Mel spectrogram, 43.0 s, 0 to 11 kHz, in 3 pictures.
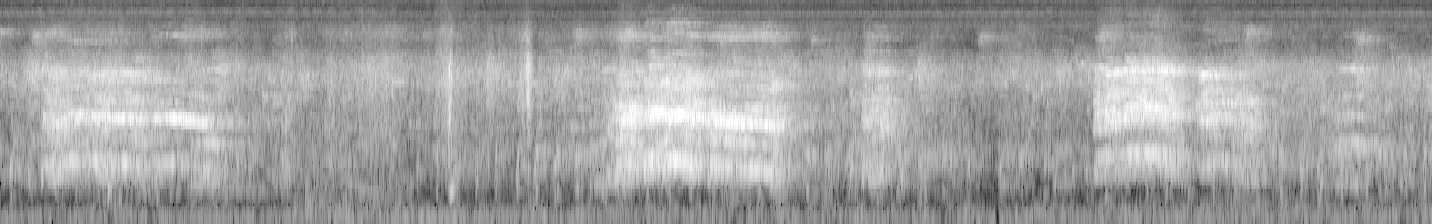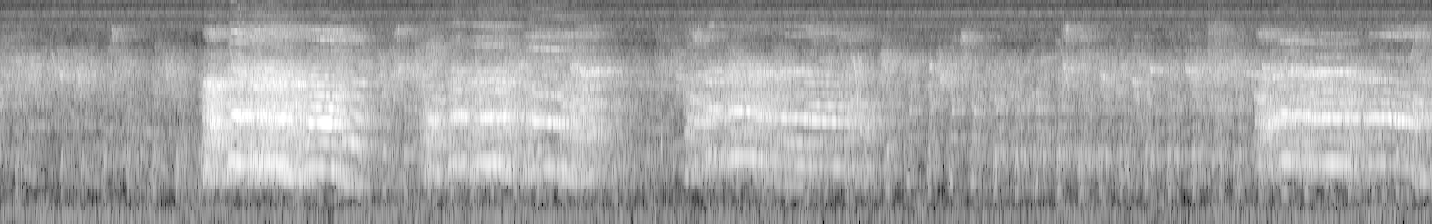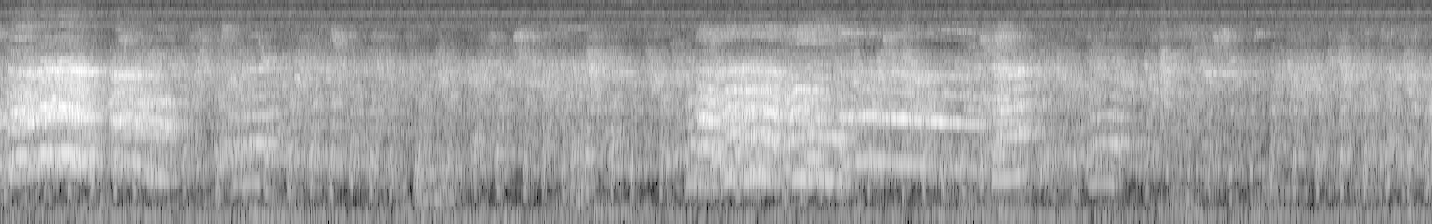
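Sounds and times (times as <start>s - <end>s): roosters crowing: 0.0s - 4.5s, 5.2s - 9.3s, 10.9s - 13.8s, 16.3s - 23.3s, 26.5s - 33.3s, 35.4s - 41.2s.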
